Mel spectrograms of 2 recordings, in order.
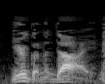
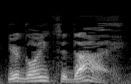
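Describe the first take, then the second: First: Low, offhand doom pronouncement with a laugh; blunt death warning. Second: Slow, softened delivery of bad news; gentler death warning. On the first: Acted. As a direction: tell them bluntly, breaking into laughter. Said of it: "don't say it like that". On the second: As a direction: break it to them slowly and kindly. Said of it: "don't say it like that. Say".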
